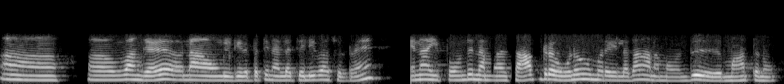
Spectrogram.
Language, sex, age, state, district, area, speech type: Tamil, female, 30-45, Tamil Nadu, Tirunelveli, rural, conversation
